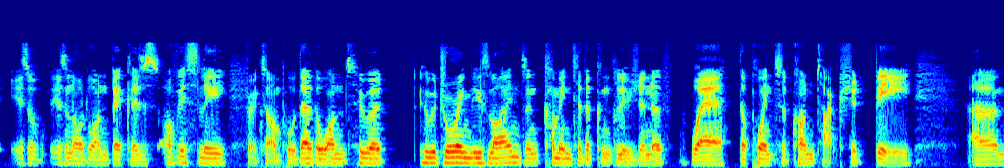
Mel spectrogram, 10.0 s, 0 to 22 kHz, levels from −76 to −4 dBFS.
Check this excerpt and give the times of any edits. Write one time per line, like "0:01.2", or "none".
0:02.5
0:07.3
